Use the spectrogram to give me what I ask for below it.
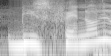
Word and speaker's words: bisfenol: Bueno, hay un cerco a un producto tóxico que es el bifenol, bisfenol, lo digo bien, bisfenol A, que está presente Estivaliz en un montón de envases.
